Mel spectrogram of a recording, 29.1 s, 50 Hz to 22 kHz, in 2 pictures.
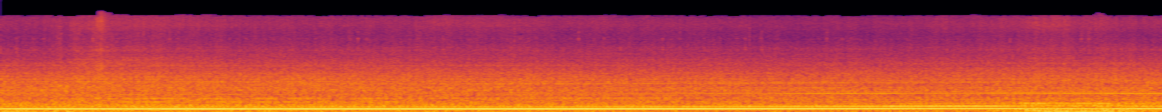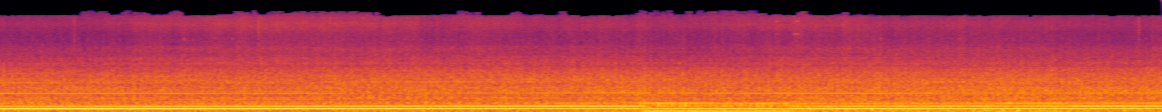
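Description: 1969 Porsche 911T's air-cooled flat-six engine running steadily at cruise, heard from inside the cabin. Twice the low part of the engine note changes briefly.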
